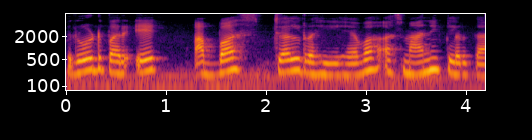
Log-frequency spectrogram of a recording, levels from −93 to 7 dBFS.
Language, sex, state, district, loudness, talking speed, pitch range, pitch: Hindi, female, Jharkhand, Garhwa, -17 LUFS, 170 wpm, 210-260 Hz, 235 Hz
